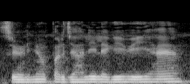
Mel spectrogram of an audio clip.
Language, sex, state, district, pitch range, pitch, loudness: Hindi, male, Uttar Pradesh, Lucknow, 115-120 Hz, 115 Hz, -14 LUFS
